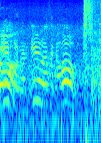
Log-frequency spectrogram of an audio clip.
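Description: Several drawn-out calls from raised voices on the field, rising and falling in pitch, then a single sharp bang near the end.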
